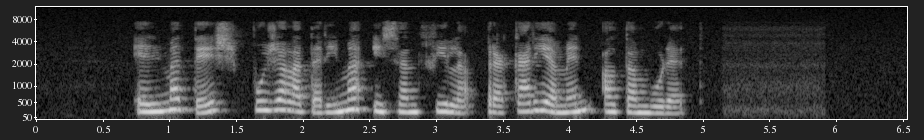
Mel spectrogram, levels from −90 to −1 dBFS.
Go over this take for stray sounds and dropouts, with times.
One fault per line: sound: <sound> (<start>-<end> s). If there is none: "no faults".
no faults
